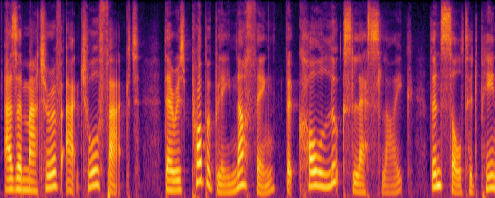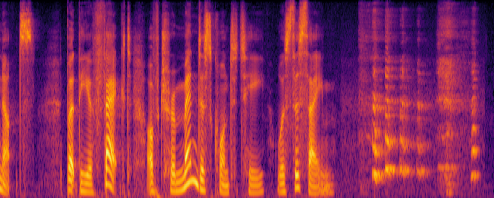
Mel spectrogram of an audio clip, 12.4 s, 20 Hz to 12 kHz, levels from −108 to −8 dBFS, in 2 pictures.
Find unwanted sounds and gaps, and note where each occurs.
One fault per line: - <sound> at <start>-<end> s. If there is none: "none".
- laugh at 10.7-12.2 s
